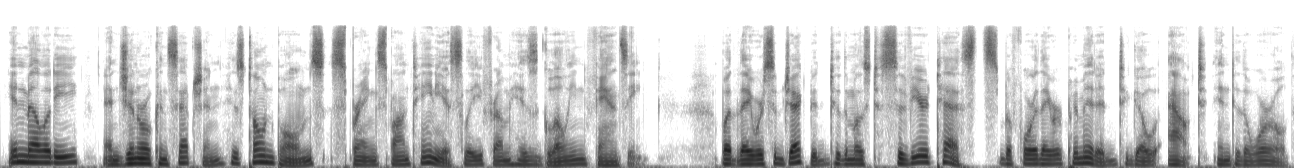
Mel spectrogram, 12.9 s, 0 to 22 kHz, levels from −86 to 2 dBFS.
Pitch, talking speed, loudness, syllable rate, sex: 105 Hz, 155 wpm, -18 LUFS, 4.8 syllables/s, male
